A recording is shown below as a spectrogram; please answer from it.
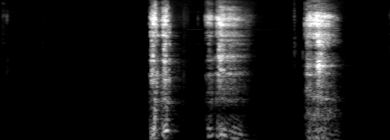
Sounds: Throat clearing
